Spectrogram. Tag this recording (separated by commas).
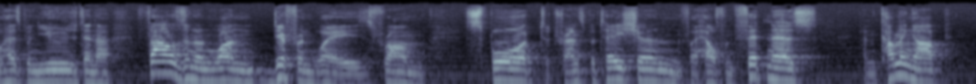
Speech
